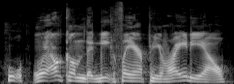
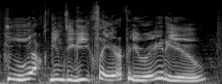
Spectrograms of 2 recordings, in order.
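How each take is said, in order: First: A put-on, nerdy geek voice. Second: A put-on, goofy cartoon-character voice. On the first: The speaker calls it right. "That's pretty good" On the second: The speaker calls it wrong. "Why'd I sound like Goofy?"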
